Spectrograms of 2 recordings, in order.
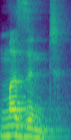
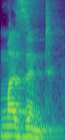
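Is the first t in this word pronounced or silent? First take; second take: silent; silent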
